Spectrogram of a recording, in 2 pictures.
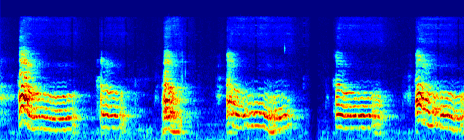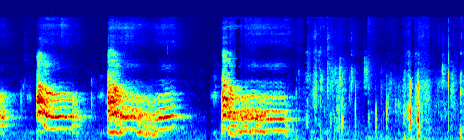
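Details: Pet dogs vocalising in front of treats: about nine loud, harmonic, wavering barks or howl-like yelps repeated about once a second, ending in a rustle of noise.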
